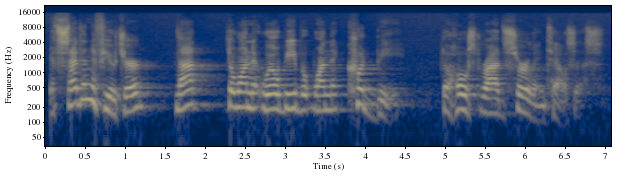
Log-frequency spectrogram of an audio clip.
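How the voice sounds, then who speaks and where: An American man with a high voice delivers a written sermon. His pace is slow and deliberate, and he leaves pauses to let key phrases land. He puts rhetorical questions to his listeners as he reads. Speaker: lay reader delivering a sermon. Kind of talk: sermon read aloud to a congregation.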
